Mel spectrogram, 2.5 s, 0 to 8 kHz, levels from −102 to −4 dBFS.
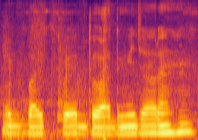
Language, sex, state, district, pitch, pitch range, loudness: Hindi, male, Uttar Pradesh, Lucknow, 105 Hz, 100-110 Hz, -13 LUFS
